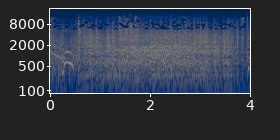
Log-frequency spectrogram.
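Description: Studio audience laughter, a big laugh that swells and then fades near the end.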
